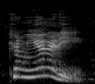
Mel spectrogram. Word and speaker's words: community: our next word is community i see a closed syllable c-o-m but it doesn't sound like a short o community that sneaky schwa is showing up again we can handle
